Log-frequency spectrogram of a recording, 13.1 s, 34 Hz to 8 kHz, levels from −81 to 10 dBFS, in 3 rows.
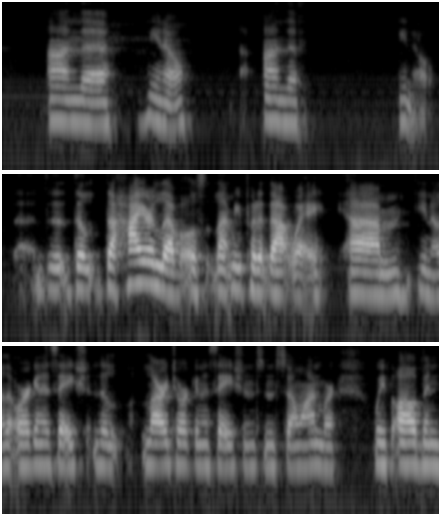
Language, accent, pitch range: English, American, 155-185 Hz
